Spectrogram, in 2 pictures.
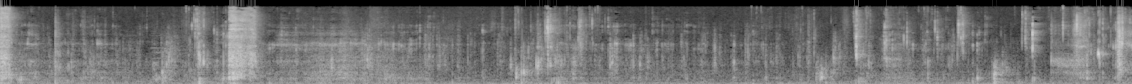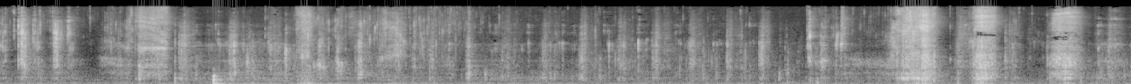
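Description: Close-miked eating of spicy cold noodles and kimchi: irregular chewing and crunching with small wet clicks, and a few louder bursts, three of them close together near the end.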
